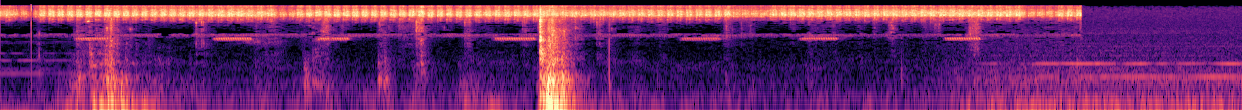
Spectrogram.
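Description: Crickets chirping in a steady high-pitched chorus, with scattered knocks and one loud thump about four seconds in. The chorus cuts off suddenly about eight seconds in.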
